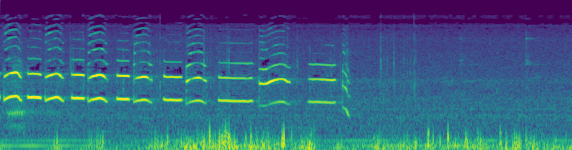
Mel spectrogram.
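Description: An alpaca gives a rapid series of shrill, squeaky, honking alarm calls warning of a nearby intruder.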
